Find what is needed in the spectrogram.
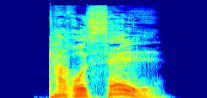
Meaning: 1. carousel (US), merry-go-round (UK) (amusement ride) 2. merry-go-round (US), roundabout (UK) (piece of playground equipment)
- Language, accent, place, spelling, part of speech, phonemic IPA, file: German, Germany, Berlin, Karussell, noun, /ˌkaʁʊˈsɛl/, De-Karussell.ogg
